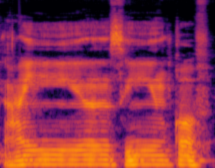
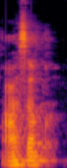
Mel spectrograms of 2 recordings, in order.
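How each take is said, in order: First: Each letter name is said separately in full. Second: The letters are blended into one short word. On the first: The speaker calls it right. "you say it Ayn, Sin, Qaf" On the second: The speaker calls it wrong. "you don't say Asaq"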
